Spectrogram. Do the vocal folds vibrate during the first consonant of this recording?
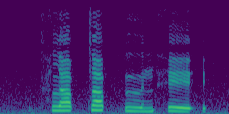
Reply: no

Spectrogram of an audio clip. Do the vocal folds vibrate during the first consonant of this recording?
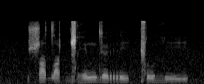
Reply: no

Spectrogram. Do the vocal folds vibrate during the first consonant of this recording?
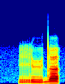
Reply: yes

